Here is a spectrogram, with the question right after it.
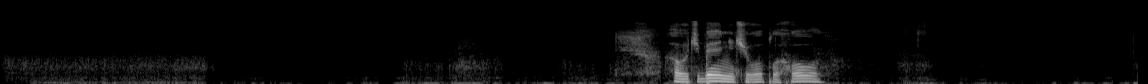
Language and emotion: Russian, neutral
